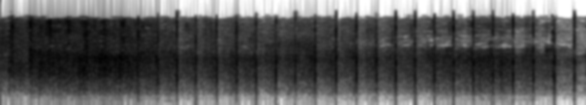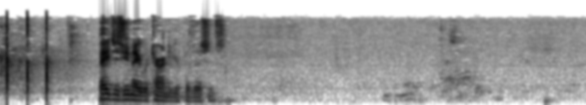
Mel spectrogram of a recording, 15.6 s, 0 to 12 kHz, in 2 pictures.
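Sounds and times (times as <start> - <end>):
room full of people applauding: 0.0 - 8.7
sharp rhythmic unison claps: 0.0 - 9.0
speech: 9.2 - 11.0.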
